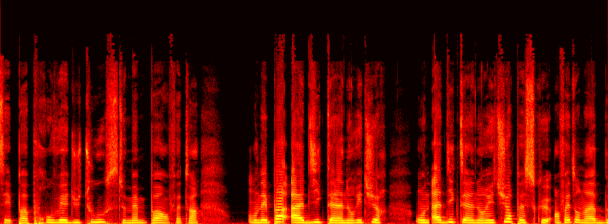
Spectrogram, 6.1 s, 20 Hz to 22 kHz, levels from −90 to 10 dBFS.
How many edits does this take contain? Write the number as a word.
two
